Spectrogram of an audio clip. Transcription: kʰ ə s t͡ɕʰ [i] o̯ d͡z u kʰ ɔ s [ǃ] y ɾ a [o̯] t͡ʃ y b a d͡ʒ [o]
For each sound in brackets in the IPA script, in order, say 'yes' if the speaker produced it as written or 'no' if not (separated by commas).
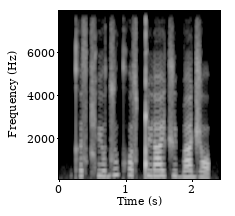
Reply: no, yes, no, no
